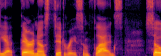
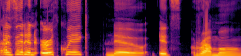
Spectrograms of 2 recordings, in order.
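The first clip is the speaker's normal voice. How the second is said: loud, big, very slow, drawn-out delivery; 6 dB louder than usual. Quoting a favorite line from Romy and Michelle: Mira Sorvino voice. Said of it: "my favorite line from Romy and Michelle".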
